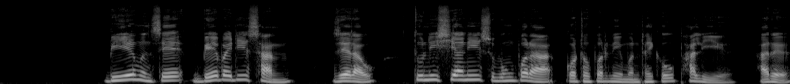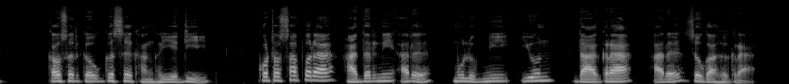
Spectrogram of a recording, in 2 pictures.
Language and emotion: Bodo, neutral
